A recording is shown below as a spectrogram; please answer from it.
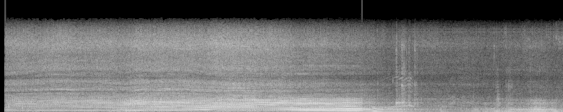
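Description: Land Rover Defender engine working hard at high revs as it climbs a soft sand dune. The revs waver, then drop sharply about five and a half seconds in and the engine goes quieter as the climb runs out of momentum.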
